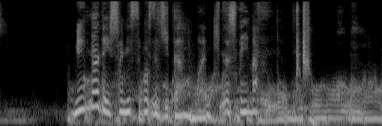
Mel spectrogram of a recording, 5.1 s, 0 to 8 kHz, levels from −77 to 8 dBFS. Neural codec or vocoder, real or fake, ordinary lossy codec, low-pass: codec, 16 kHz, 1 kbps, FreqCodec, larger model; fake; none; none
